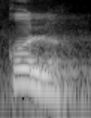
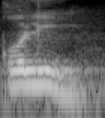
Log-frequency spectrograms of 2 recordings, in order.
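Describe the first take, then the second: First: The word ends on a bare l sound. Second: The word ends with an added short i. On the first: The word is said on its own. "the word has a sukoon at the end" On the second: The word is joined to the next word. "we modify this letter with a kasra"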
